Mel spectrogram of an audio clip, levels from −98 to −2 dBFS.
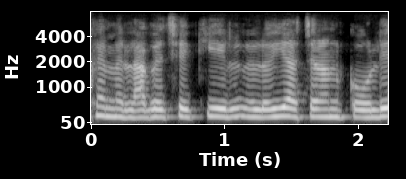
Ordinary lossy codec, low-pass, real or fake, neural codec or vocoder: none; none; fake; codec, 16 kHz, 4.8 kbps, FACodec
